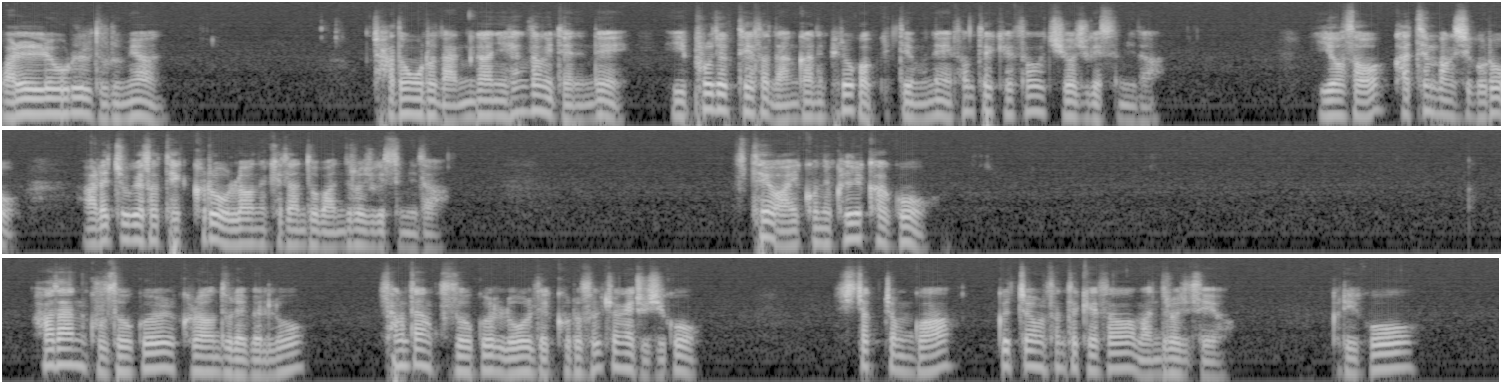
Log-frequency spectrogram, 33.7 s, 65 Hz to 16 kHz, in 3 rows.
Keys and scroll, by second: 5.7 Delete, 20.7 Escape.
